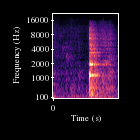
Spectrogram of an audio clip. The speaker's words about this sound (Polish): Łapię garnek i całą wodę przez sito, tą wygotowaną, przelewam do garnka poniżej.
